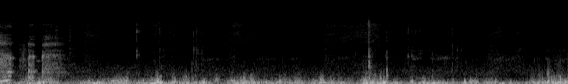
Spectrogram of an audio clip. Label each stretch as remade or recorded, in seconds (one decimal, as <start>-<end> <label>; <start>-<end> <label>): 0.0-5.7 recorded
